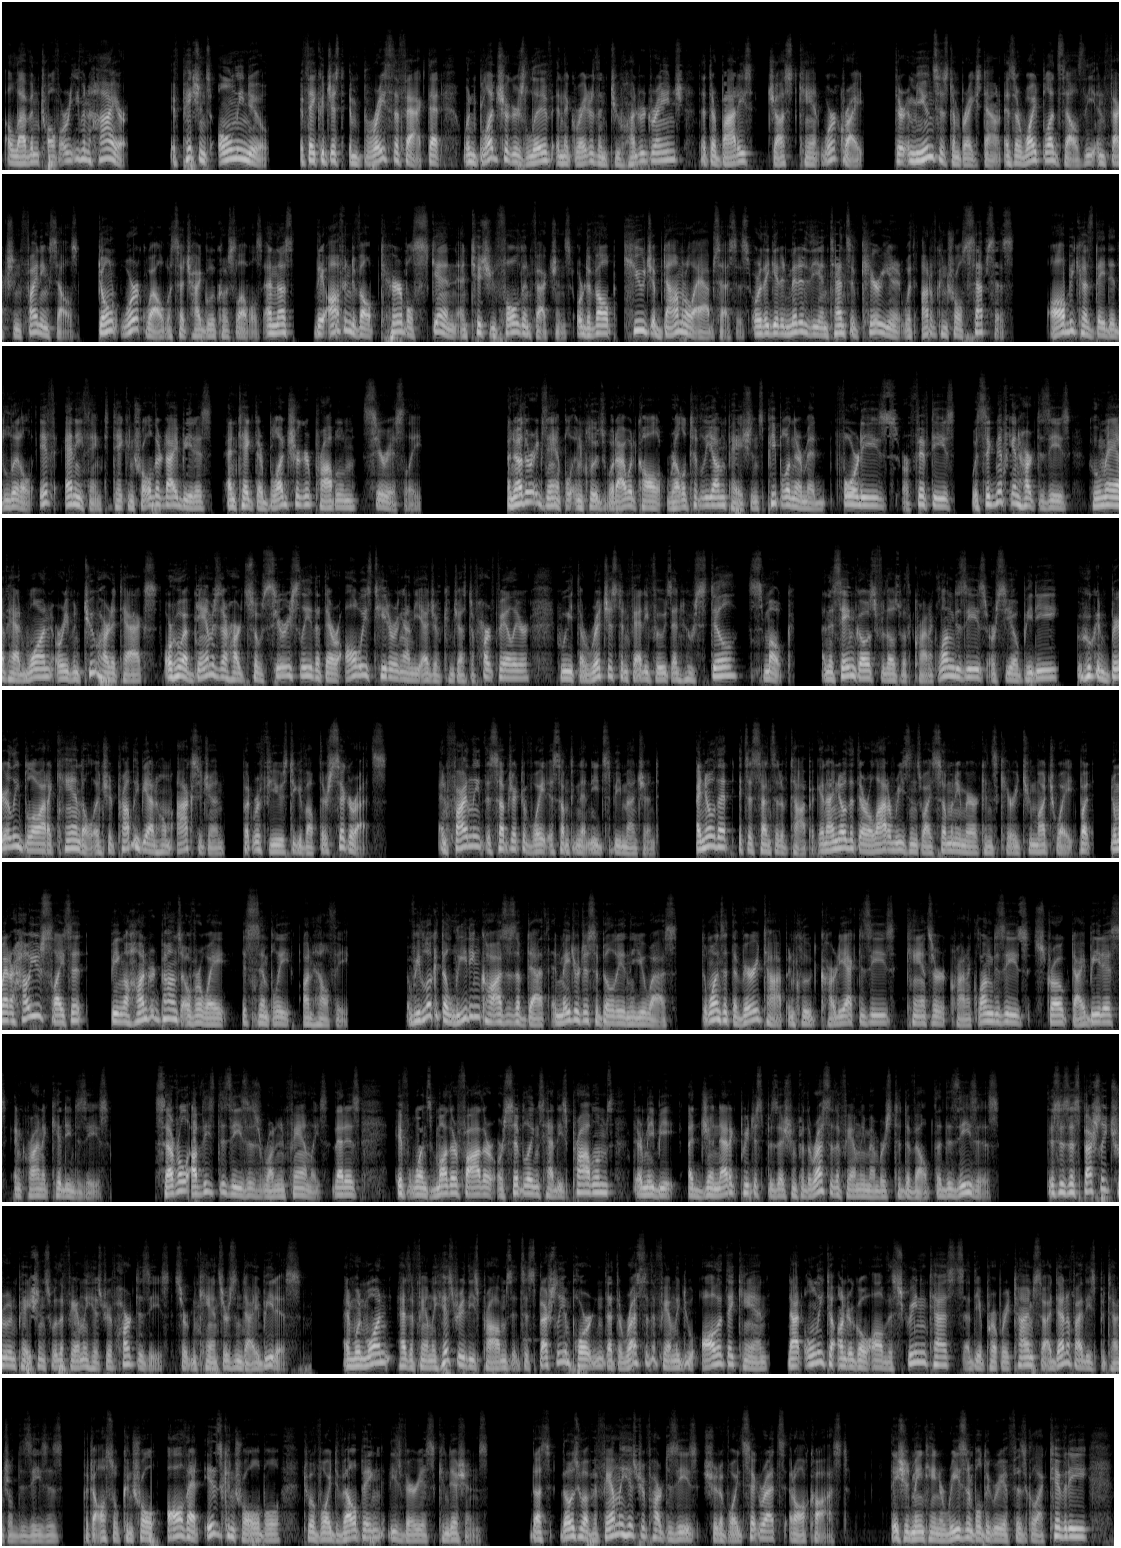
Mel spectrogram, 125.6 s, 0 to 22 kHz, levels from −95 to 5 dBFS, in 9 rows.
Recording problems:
muffled; very slightly; fading above 4 kHz

